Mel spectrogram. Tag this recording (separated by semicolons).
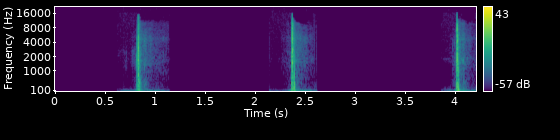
Punch; sound-effect; hit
